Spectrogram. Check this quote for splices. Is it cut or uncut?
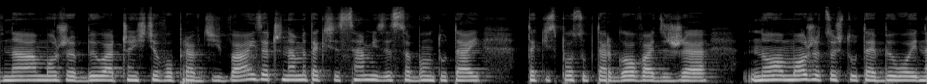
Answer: uncut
